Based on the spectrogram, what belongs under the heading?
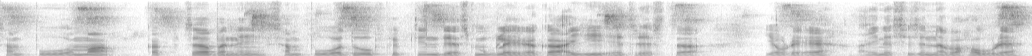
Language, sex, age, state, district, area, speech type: Manipuri, male, 30-45, Manipur, Tengnoupal, rural, spontaneous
